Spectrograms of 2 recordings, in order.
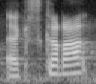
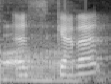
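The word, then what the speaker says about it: Xcaret: the steam park called x-carat or no but this theme park and it's open yes it's uh actually pronounced eskeda so it's kind of like let's get it where was all this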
